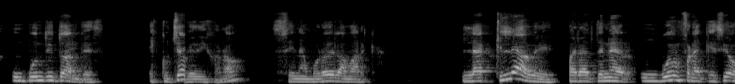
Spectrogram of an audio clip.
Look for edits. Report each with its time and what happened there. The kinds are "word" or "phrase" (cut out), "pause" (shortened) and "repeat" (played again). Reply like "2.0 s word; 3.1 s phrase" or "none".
1.8 s word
